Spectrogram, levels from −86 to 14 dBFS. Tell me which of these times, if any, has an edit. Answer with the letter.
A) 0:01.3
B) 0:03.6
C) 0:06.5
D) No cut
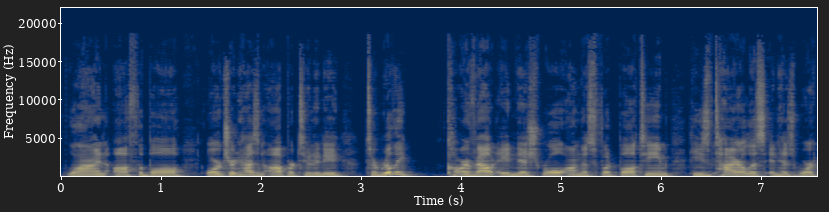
C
